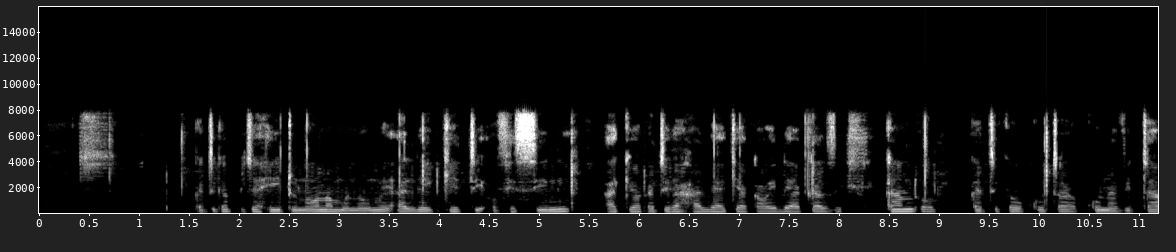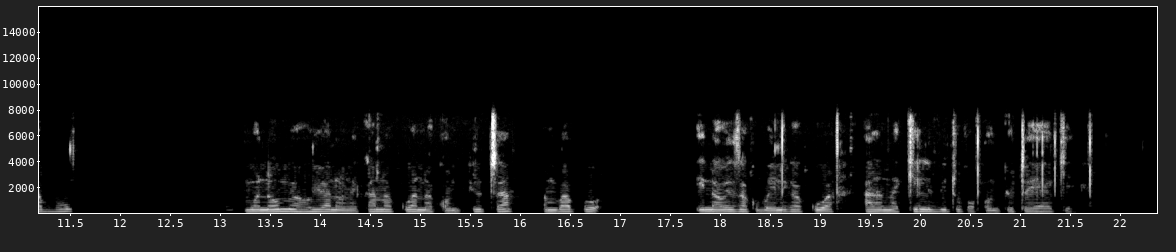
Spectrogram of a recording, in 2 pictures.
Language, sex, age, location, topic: Swahili, male, 18-24, Nairobi, education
